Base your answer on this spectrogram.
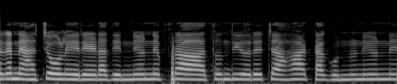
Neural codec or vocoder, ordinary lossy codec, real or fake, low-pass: none; none; real; 7.2 kHz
